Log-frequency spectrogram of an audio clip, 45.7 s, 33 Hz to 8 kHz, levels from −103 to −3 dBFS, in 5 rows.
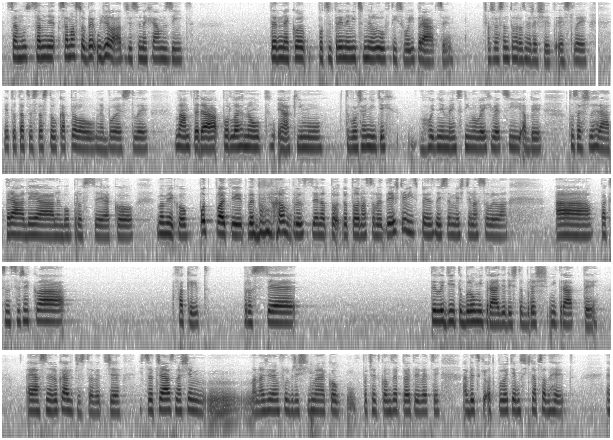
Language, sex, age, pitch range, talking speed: Czech, female, 20-39, 180-205 Hz, 155 wpm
